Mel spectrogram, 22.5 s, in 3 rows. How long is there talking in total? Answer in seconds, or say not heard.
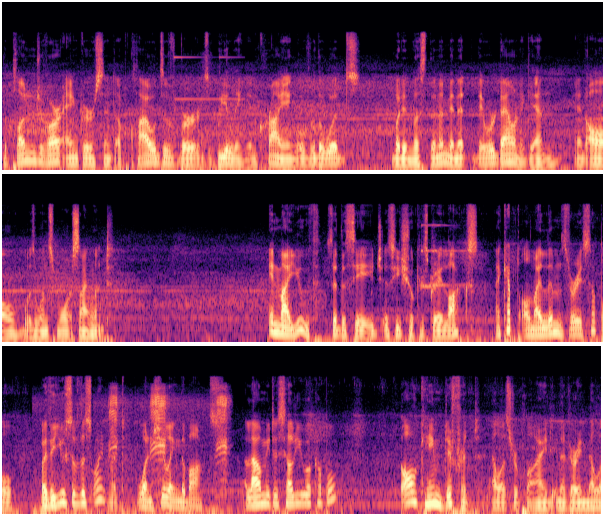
20 s.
